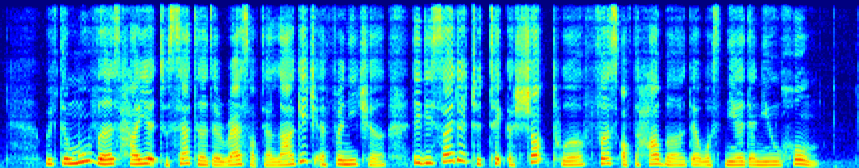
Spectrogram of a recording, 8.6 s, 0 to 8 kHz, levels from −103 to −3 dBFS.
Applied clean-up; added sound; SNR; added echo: none; none; none; none.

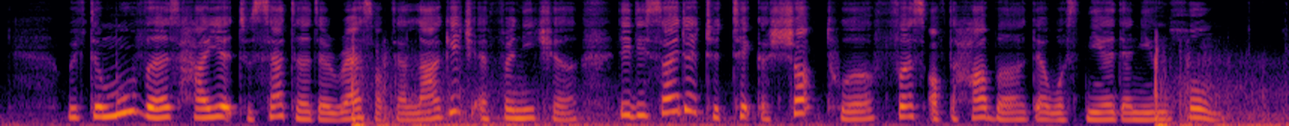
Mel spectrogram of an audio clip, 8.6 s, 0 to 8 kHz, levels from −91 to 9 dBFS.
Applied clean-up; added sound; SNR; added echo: none; Explosion; 10 dB; none.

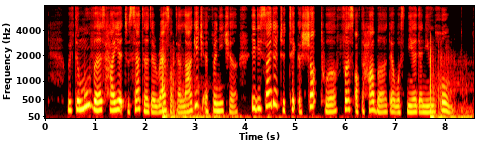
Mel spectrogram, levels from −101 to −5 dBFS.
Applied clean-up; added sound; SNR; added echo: classical method spectral subtraction.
